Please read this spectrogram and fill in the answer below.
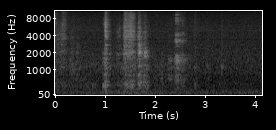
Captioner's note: Billy sniffling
